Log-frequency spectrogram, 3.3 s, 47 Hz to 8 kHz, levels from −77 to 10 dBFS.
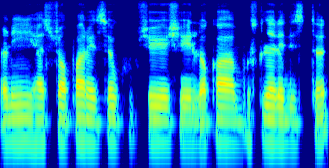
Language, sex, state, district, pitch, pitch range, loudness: Konkani, male, Goa, North and South Goa, 105 Hz, 100-105 Hz, -26 LUFS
